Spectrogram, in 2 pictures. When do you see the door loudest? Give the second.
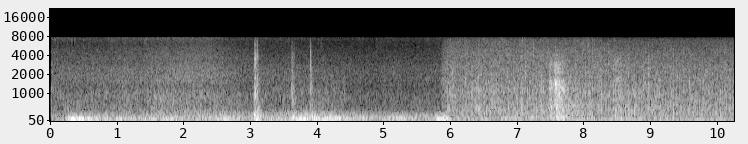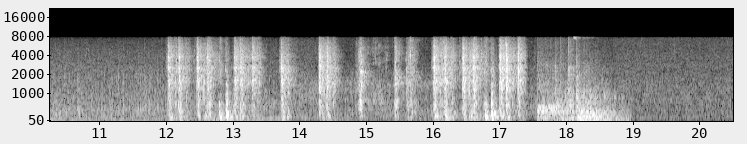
18 s.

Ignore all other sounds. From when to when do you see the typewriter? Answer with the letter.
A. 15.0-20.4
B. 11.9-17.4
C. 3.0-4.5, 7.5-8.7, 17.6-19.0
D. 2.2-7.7
B.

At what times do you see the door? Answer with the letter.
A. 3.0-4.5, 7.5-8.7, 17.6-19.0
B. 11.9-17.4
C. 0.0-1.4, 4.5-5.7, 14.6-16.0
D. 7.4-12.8
A.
